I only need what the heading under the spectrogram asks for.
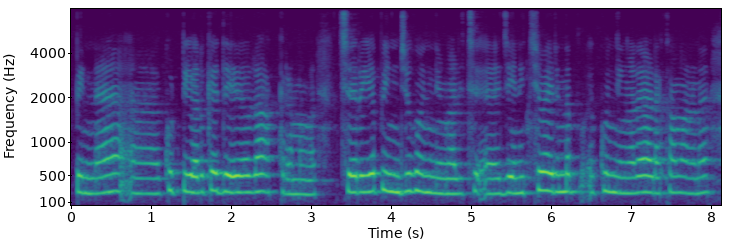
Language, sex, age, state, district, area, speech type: Malayalam, female, 18-30, Kerala, Ernakulam, rural, spontaneous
